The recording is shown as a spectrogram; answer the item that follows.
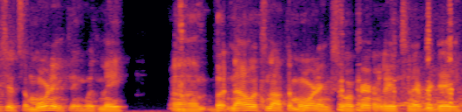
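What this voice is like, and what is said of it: Rough, dry-sounding voice. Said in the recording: “can you drink some water? ... You sounded like shit ... sorry about my voice. ... you drink coffee, which dries out your voice”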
